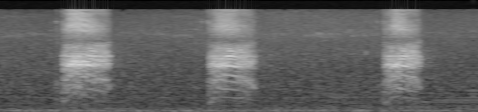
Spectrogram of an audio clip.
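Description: A squirrel gives three loud, harsh, rasping screeches, each about a third of a second long.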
